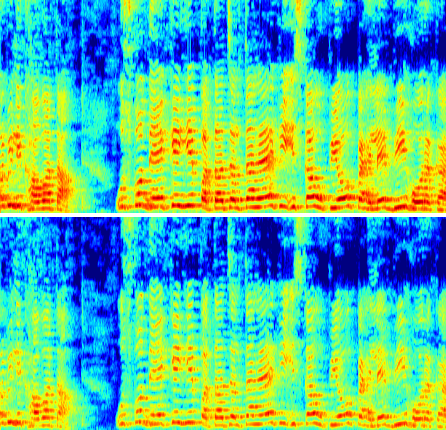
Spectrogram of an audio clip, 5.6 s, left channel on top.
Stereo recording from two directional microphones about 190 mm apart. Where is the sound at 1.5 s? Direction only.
10° left (ahead or behind).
